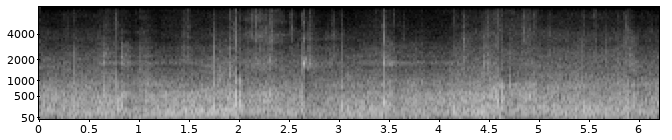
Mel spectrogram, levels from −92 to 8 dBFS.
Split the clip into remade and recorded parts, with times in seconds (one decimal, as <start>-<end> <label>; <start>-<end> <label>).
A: 0.0-0.6 recorded; 0.6-1.6 remade; 1.6-3.2 recorded; 3.2-4.2 remade; 4.2-6.2 recorded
